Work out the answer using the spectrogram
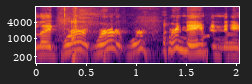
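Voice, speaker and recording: This woman's voice is raised and projected. It sits high, with a bright, sharp tone. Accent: Canadian. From Canada. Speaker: author and blogger. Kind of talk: podcast interview.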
